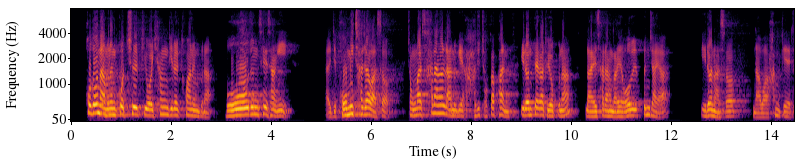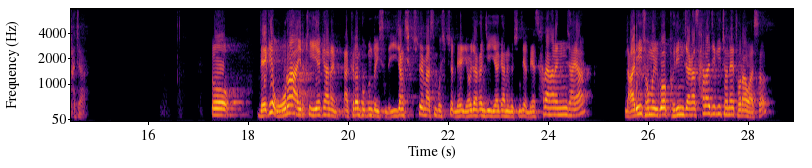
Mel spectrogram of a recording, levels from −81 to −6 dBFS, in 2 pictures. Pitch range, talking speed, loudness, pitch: 145-180 Hz, 295 characters per minute, -23 LUFS, 165 Hz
